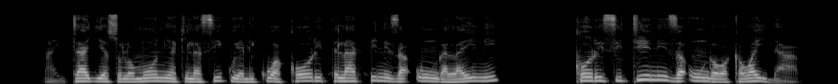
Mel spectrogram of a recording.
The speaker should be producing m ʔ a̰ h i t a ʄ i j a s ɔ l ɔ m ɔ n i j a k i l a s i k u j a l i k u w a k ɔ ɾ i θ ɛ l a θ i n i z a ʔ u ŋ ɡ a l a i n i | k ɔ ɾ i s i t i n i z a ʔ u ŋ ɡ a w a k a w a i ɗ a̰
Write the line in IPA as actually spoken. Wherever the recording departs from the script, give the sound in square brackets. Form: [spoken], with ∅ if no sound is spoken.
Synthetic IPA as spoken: m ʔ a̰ h i t a ʄ i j a s ɔ l ɔ m ɔ n i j a k i l a s i k u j a l i k u w a k ɔ ɾ i θ ɛ l a θ i n i z a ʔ u ŋ ɡ a l a i n i | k ɔ ɾ i s i t i n i z a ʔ u ŋ ɡ a w a k a w a i ɗ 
